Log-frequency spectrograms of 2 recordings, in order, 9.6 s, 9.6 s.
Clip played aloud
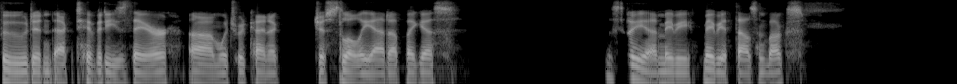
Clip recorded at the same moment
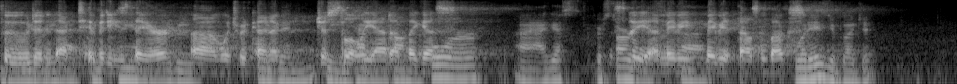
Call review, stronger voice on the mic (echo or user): echo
